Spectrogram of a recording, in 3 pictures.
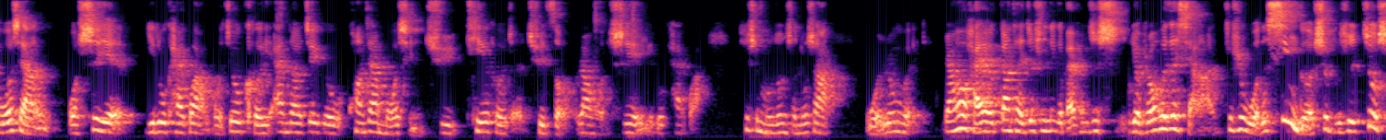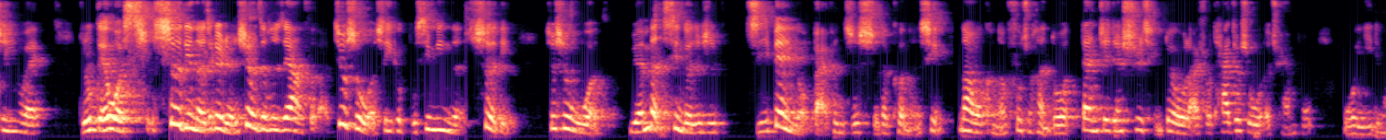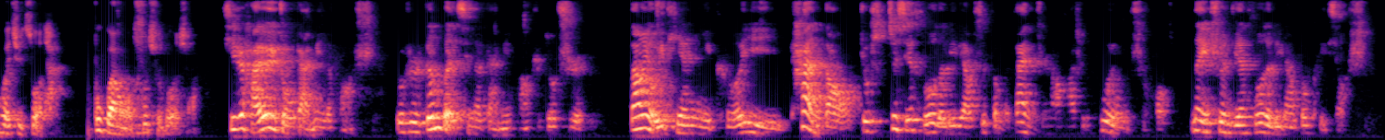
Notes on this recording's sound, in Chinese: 音质依旧有点飘忽不定，但目前已经斥巨资在改善录音设备了。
